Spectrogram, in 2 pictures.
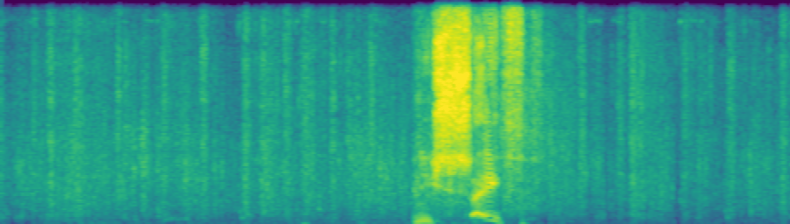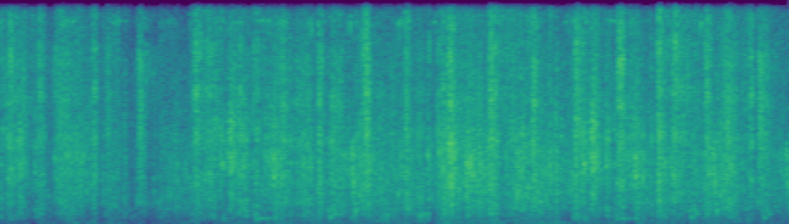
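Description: Footsteps crunch over snow and gravel.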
